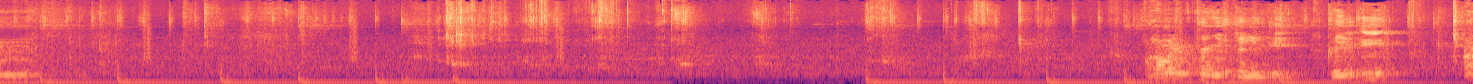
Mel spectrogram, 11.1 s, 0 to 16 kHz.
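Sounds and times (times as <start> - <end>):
background music with thumping beat: 0.0 - 4.9, 6.5 - 11.0
person chewing crisp potato chip: 3.0 - 8.0.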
